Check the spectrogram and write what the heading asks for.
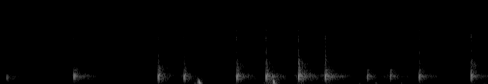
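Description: Stylus tapping against a writing surface as handwriting goes down: a quick, irregular string of short taps, more than a dozen, a few with a dull thump.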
